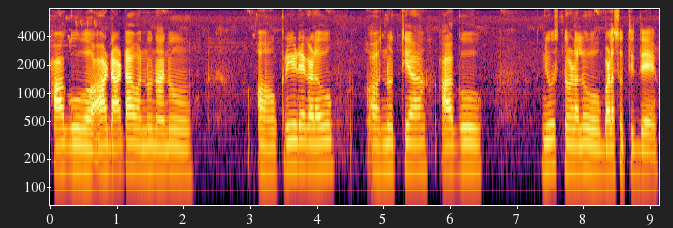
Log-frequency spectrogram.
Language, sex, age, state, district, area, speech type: Kannada, male, 18-30, Karnataka, Tumkur, rural, spontaneous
